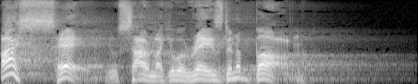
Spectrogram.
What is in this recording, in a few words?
taunt directed; fenrir; apollo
